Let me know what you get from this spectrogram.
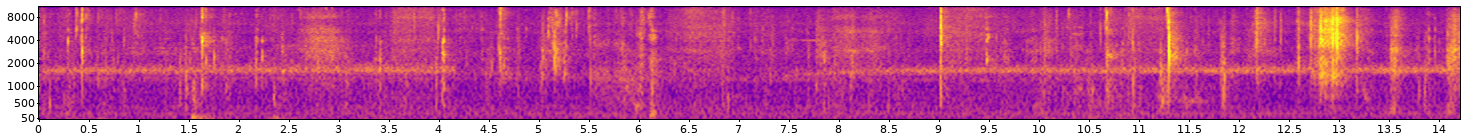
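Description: Close-miked chewing and biting by a person eating soft layered paratha with butter chicken gravy: irregular wet smacks and sharp mouth clicks, the loudest near the end.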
